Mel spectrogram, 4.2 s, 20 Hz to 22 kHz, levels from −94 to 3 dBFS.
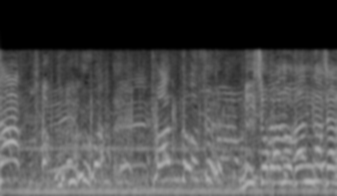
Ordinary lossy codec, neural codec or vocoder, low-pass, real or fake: none; none; none; real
